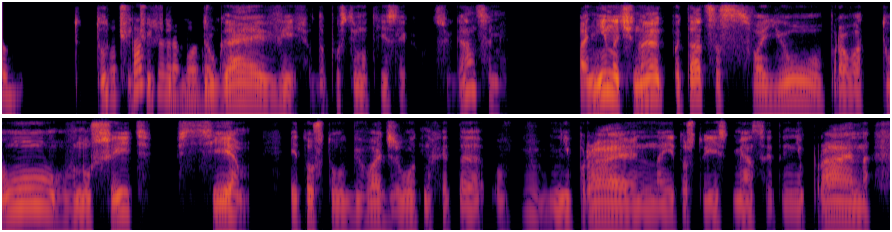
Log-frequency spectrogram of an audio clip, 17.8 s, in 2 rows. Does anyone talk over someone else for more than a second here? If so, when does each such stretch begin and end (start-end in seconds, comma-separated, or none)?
1.0-2.3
